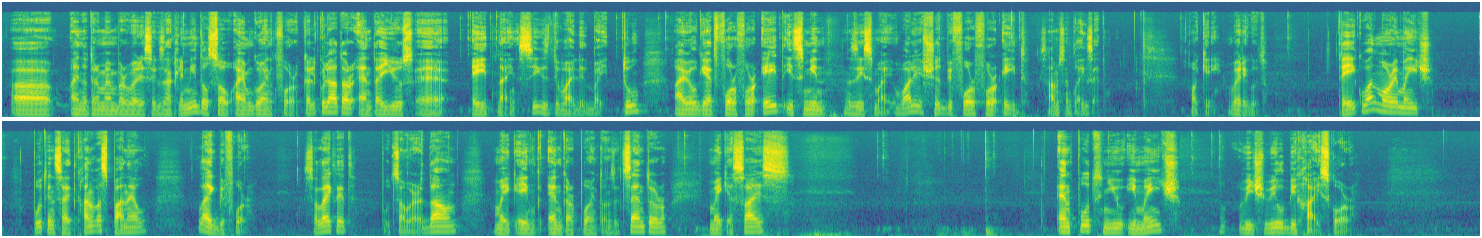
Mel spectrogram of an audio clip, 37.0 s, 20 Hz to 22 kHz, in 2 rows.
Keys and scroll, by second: 12.3 8, 12.6 Return, 27.9 8, 28.0 9, 28.2 6, 30.2 1, 30.3 2, 30.5 8, 30.8 Return, 34.5 c, 34.8 o.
